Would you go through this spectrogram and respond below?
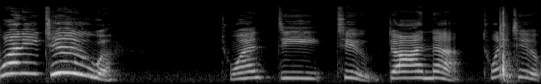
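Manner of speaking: very slow, drawn-out yell. Calling out number twenty-two at her birthday party, yelling. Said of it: "I'm yelling at twenty-two".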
